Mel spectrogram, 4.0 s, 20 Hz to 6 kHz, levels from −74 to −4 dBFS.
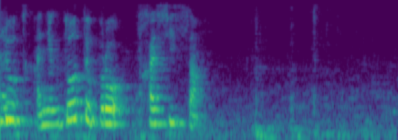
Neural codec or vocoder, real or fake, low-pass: none; real; 5.4 kHz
